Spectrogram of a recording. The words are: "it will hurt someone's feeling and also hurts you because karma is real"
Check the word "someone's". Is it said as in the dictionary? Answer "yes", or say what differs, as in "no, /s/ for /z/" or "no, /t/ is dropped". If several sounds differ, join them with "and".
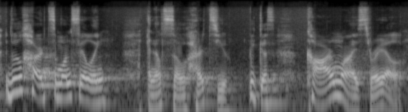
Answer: no, /z/ is dropped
